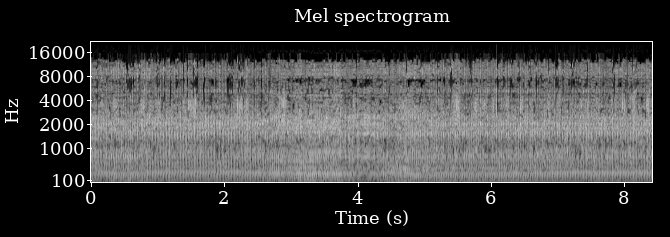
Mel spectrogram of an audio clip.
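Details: Small 80cc two-stroke runs loud and ragged, revs surging and dipping unevenly around the middle; owner suspects a carburetor or intake manifold leak, unconfirmed.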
